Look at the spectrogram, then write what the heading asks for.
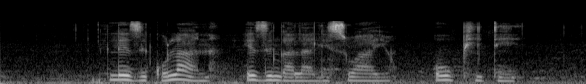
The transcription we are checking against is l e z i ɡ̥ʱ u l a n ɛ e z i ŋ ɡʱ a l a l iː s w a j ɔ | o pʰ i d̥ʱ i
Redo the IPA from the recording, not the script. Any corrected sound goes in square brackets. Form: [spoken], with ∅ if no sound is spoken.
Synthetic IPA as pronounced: l e z i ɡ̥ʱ u l a n [a] e z i ŋ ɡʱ a l a l [i] s w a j ɔ | o pʰ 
